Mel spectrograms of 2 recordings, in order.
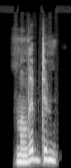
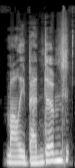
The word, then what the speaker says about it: molybdenum: molybdenum sulfide, copper, and iron oxide. I always used to pronounce molybdenum molybendum. So I always still have a little bit of trouble saying that.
